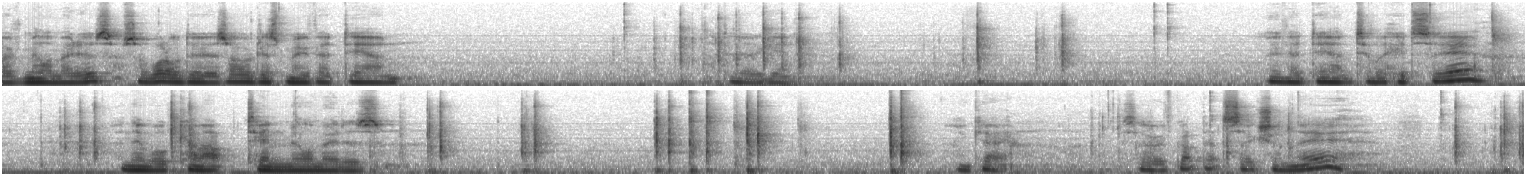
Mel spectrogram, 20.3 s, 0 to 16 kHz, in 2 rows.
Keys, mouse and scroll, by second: 1.8-3.8 drag, 4.7 ctrl+z, 5.3 ctrl+z, 6.9 ctrl+r, 13.0 g, 17.9-20.3 middle drag.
